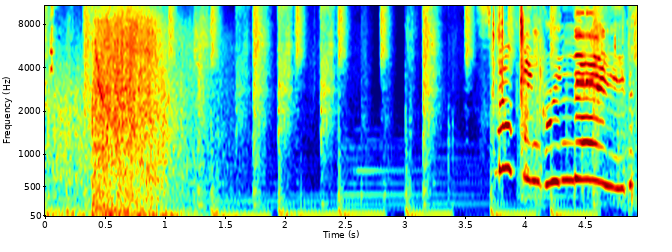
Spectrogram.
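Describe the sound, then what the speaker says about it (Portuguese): A flash bomb goes off in a fast-paced online shooter, a loud broadband burst followed by a string of sharp gunfire-like bangs, with a bright whistling tone rising near the end as players talk over the action. "Flash bomb!"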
